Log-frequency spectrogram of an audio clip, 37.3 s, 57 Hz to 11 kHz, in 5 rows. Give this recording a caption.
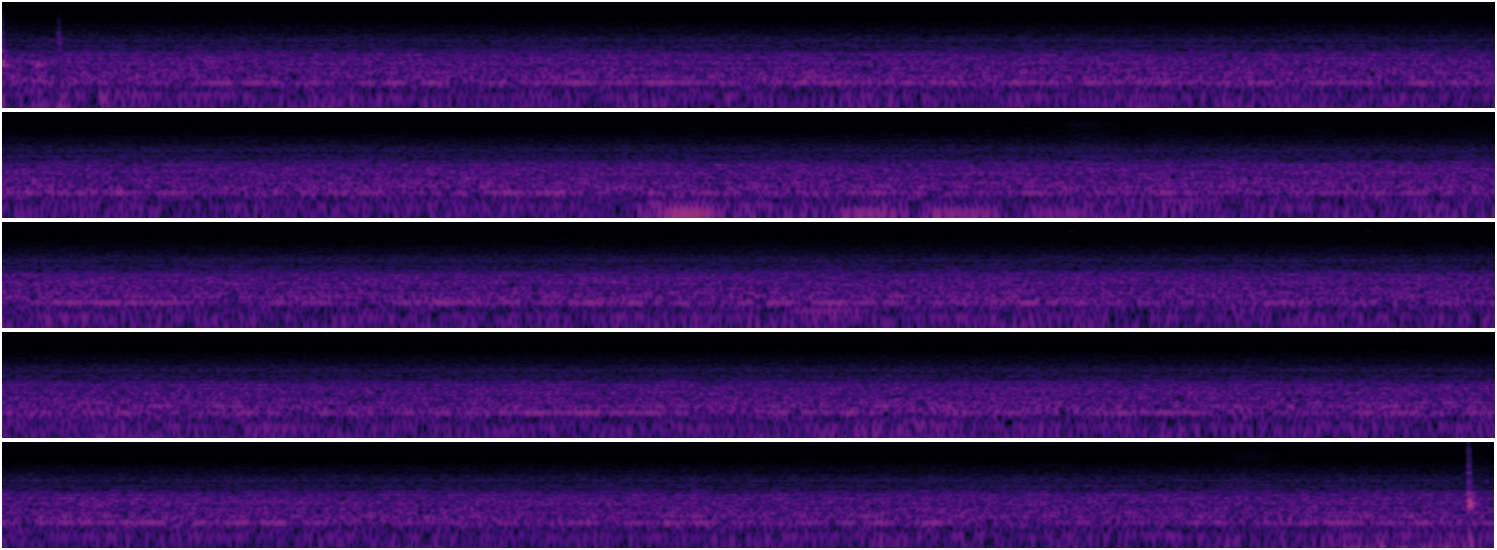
Basement floor ambience. Air flow vent sound.
Recorded via Tascam Dr-100 mk II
